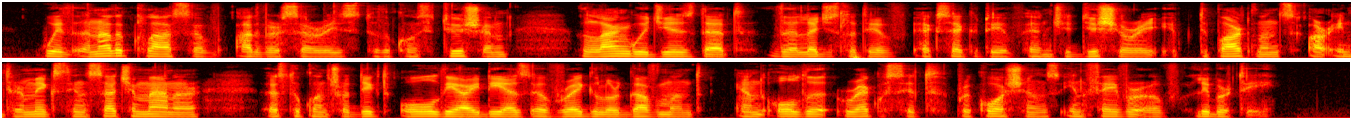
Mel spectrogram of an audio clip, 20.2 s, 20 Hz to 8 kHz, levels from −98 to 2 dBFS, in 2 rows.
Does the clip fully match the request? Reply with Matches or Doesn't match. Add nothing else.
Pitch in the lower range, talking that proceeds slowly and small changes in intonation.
Matches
